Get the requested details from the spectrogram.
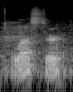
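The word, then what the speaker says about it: Leicester: i mean ii is Lester and I really like Lester Lester yeah it's it's Bell tell he's name I see II STR so it looks like least er that's likely sure but it's Lester be sure wait how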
